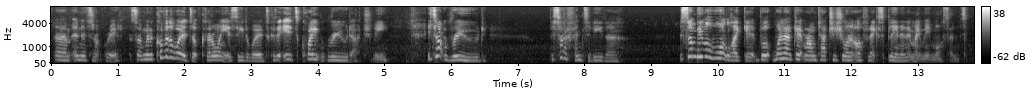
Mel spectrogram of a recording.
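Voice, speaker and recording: A woman's voice: mid-range voice, fairly bright tone. A woman chatting casually to camera as a craft vlogger, rambling along with frequent self-interrupting asides. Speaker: cross-stitch vlogger.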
